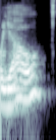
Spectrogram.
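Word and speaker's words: IAO: Uh a lot of the times that actually only says Yao as well. Mhm. It took me a while to learn how to pronounce that.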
